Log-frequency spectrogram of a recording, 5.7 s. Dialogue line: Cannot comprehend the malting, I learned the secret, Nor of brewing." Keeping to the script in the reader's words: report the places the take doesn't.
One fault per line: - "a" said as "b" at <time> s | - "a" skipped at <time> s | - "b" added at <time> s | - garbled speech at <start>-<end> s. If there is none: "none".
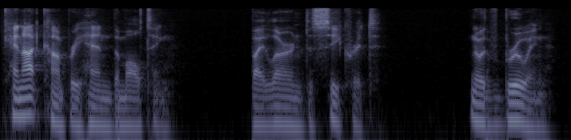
none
